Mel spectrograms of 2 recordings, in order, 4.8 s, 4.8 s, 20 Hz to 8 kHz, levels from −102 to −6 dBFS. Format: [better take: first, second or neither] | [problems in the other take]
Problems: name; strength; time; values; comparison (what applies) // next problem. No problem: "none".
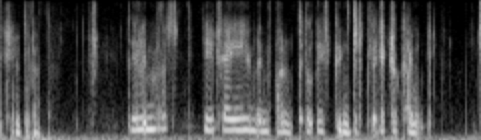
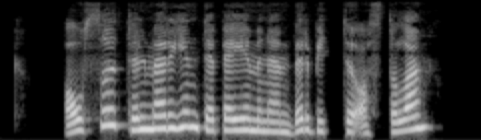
second | noise reduction (neural diffusion model UNIVERSE++)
